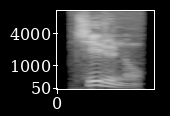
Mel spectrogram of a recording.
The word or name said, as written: Cirno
